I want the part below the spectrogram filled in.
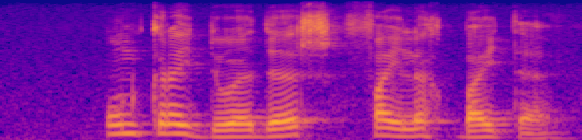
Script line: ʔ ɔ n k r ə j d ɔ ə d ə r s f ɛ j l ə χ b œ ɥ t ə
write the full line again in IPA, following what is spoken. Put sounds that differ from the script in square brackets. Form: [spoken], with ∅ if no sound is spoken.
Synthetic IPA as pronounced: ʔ ɔ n k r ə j d [u] ə d ə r s f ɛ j l ə χ b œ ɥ t ə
